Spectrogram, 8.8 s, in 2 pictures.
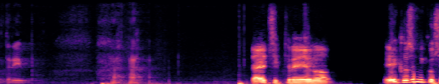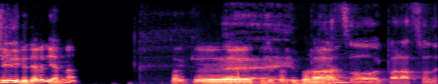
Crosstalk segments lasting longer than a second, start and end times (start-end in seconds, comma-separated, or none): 6.6-7.9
